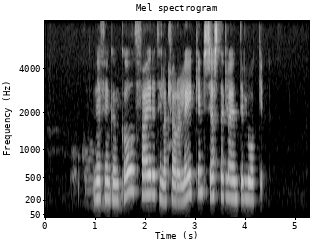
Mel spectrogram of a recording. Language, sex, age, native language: Icelandic, female, 30-39, Icelandic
